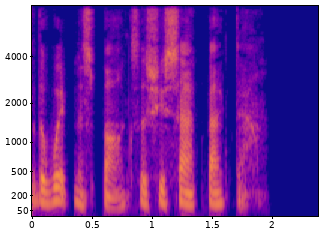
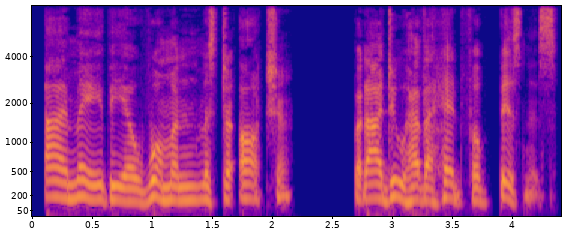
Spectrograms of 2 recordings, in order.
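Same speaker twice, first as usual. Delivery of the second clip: imperious, proud, higher; haughty; 6 semitones higher, 3 dB louder than usual. A narrator's reading. Widow boasting to Archer, imperious. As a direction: look down your nose at him.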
